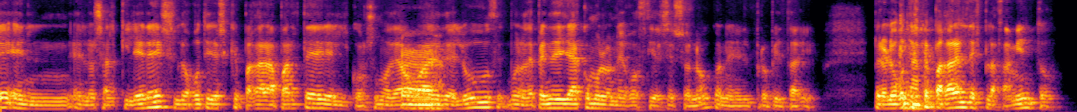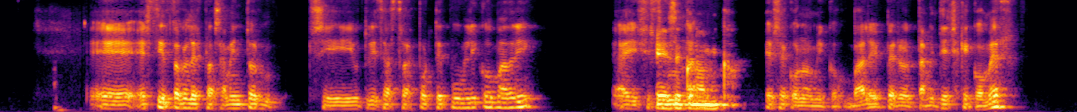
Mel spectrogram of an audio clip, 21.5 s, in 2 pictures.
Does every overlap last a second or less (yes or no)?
yes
